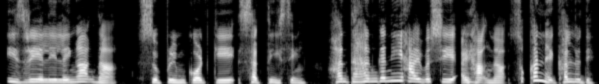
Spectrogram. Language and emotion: Manipuri, surprised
